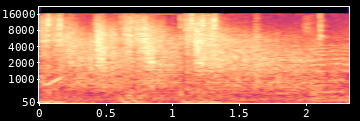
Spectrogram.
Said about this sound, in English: Lying down, Carl's partner fires. John pulls his gun out. The fan spins rapidly, deflecting bullets.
